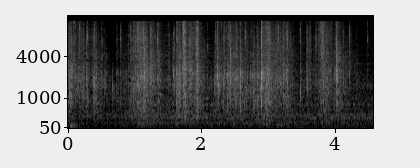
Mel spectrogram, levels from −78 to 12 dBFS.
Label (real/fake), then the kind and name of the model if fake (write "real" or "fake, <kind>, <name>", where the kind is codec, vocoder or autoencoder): real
